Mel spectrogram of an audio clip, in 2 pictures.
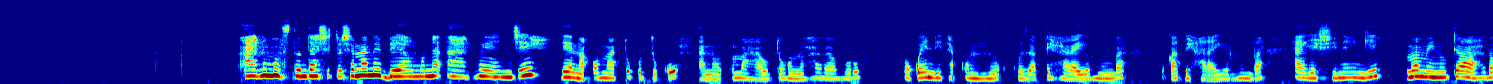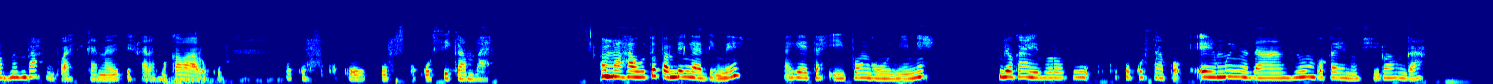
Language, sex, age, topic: Oshiwambo, female, 25-35, finance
